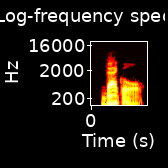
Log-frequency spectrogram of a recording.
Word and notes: vagal: American English

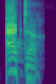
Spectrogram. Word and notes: actor: Indian

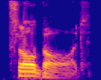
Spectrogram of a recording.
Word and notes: floorboard: British English

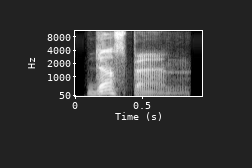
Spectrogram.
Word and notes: dustpan: British English

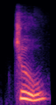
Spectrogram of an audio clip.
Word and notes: chew: Indian

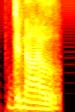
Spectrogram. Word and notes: denial: Indian

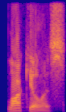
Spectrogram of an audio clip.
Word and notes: loculus: American English

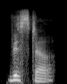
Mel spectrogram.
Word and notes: vista: Indian

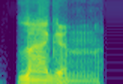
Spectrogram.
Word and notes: lagan: British English

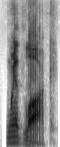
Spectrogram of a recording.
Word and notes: wedlock: American English

